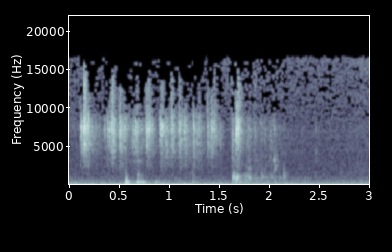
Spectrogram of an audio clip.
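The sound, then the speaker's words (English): A quick flurry of light clattering clicks as several dice, including a twelve-sided die and ten-sided dice, tumble and roll, ending in a sharper knock around the middle before settling, over a steady low hum. “And then I'm doing illusion, so that's another D10. I have so many dice, there they are.”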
